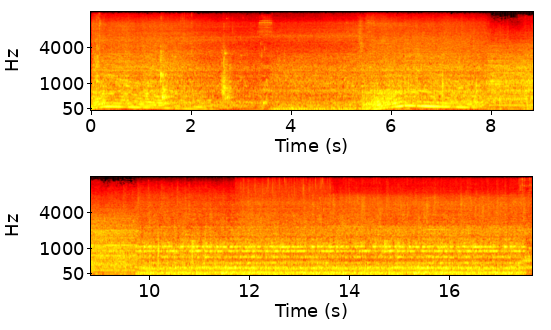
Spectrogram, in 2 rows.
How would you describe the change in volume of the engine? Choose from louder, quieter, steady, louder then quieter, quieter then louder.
steady.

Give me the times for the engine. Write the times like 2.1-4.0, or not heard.
0.0-17.6.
